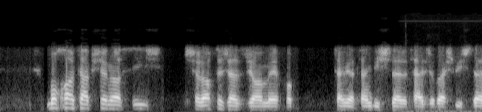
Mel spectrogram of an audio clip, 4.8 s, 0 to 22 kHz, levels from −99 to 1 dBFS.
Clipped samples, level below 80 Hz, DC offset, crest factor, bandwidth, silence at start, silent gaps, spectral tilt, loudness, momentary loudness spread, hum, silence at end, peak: under 0.1%; -62 dBFS; under 0.1%; 16 dB; 4.1 kHz; 0.45 s; none; -8.5 dB/octave; -20 LUFS; 11 LU; none; 0 s; -4 dBFS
